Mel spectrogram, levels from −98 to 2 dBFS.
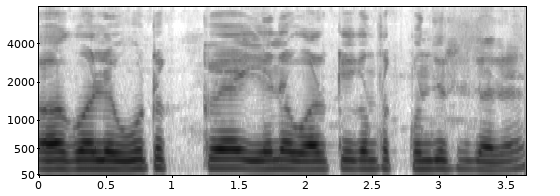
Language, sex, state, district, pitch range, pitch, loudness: Kannada, male, Karnataka, Bellary, 145-155 Hz, 150 Hz, -14 LUFS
